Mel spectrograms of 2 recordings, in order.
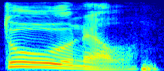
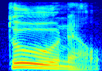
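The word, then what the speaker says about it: túnel: For instance, here this word it's tunel. Tunel without the accent. This would be tunel because the word ends with an L. If the word ends with an L, we always have to stress the final syllable.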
